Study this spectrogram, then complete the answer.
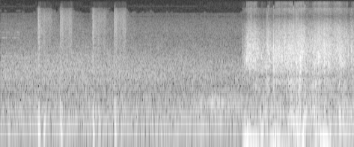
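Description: A door in The Longest Journey being battered down, a few soft knocks first, then a sudden loud crashing burst of splintering impact that rumbles on to the end.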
